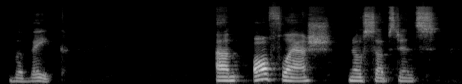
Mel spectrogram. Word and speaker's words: Vivek: because I finally learned how to say his name correctly he said it rhymes with cake Vivek um all Flash no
